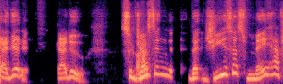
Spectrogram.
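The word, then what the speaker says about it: Cadoux: Okay, Cadu. I did it. Cadu.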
